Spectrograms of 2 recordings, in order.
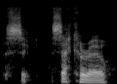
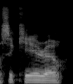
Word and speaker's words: Sekiro: It's called Sekiro or Sekiro, depending on how you pronounce it.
